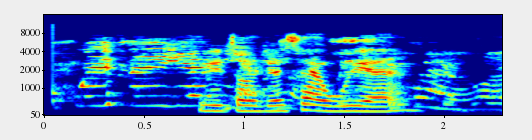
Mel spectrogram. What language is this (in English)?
Chinese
